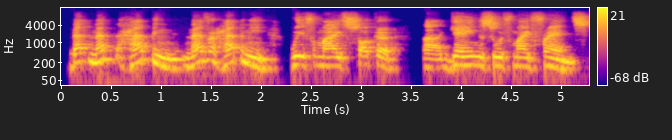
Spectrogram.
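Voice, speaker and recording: A man with a Portuguese accent speaks at a fairly slow pace. His pitch swings very widely. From Brazil, Rio de Janeiro. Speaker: social entrepreneur. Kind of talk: interview. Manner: halting, many fillers.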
